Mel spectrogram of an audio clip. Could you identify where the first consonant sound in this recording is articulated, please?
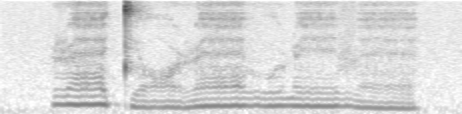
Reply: retroflex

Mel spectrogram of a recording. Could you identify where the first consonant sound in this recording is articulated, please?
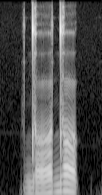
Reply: alveolar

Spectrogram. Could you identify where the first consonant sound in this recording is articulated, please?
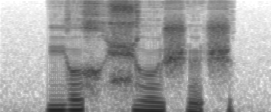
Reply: palatal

